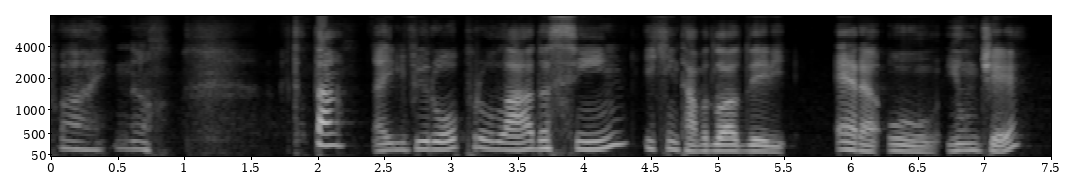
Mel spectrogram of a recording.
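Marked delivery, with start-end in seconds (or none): 0.1-0.8 dismayed, desolate, crestfallen, let-down tone. Retelling a contestant's reaction to not being chosen: imitating someone desolate. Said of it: "ficou meio que desolado".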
